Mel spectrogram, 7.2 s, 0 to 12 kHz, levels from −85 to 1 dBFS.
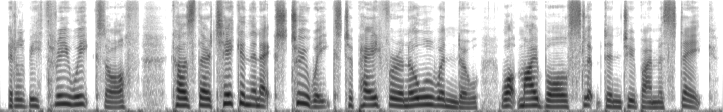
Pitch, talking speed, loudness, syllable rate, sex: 195 Hz, 205 wpm, -18 LUFS, 5.2 syllables/s, female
